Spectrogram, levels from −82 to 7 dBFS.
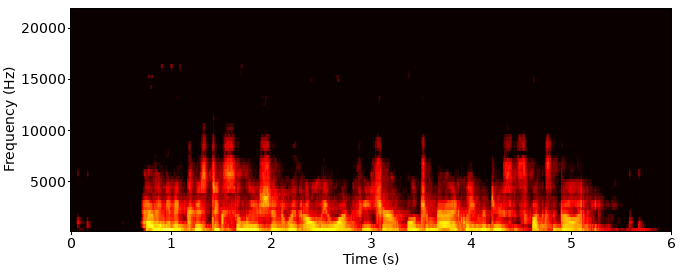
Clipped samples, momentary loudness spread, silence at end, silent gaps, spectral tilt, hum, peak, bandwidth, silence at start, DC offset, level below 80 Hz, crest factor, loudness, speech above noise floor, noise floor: under 0.1%; 10 LU; 0.75 s; none; -6.5 dB/octave; none; -6 dBFS; 9.2 kHz; 0.7 s; under 0.1%; -66 dBFS; 14 dB; -19 LUFS; 66 dB; -84 dBFS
